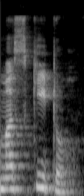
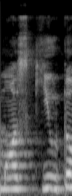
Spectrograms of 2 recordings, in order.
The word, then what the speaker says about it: MOSQUITO: अब है हमारा MOSQUITO, इसे पढ़ते हैं हम मस्कीटो। इसे आप मॉस्क्यूटो मत पढ़िएगा, ठीक है। बाद बच्चे से मॉस्क्यूटो पढ़ते हैं तो ये प्रोनाउंसिएशन गलत है। इसे पढ़ते हैं, सही प्रोनाउंसिएशन है इसकी मस्कीटो।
